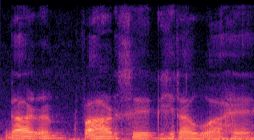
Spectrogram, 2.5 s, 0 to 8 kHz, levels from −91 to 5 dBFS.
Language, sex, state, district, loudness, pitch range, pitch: Hindi, male, Rajasthan, Jaipur, -20 LUFS, 105-115 Hz, 105 Hz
